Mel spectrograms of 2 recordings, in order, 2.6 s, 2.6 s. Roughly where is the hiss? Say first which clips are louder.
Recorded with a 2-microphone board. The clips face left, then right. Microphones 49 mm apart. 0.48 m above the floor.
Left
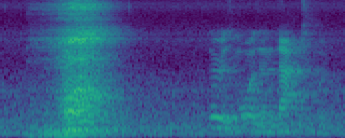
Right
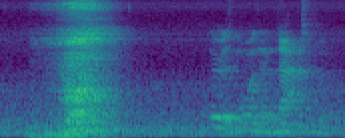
Even; left.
